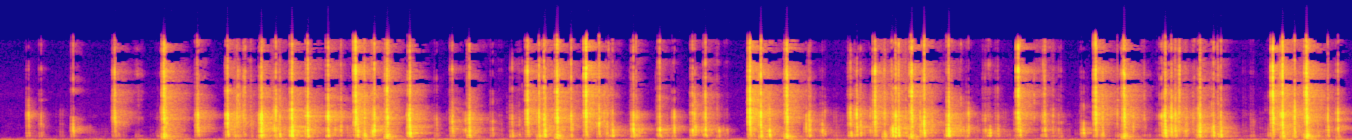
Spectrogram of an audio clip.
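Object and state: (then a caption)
Plastic keyboard being typed on. Rapid key presses on a pink retro-style plastic computer keyboard with round keycaps, typed with long press-on nails and fingertips. Bright, dry clicks and clacks come in quick bursts separated by brief pauses. Each stroke stops instantly with no ring.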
